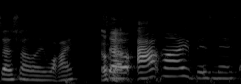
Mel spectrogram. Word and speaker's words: Slay: And I said slay. And so now it's Slay Crochet. there you go. Yep. So at my business, Is it like sleigh, SLEIGH, or SLAY? SLAY. Okay, I figured as Like- much.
